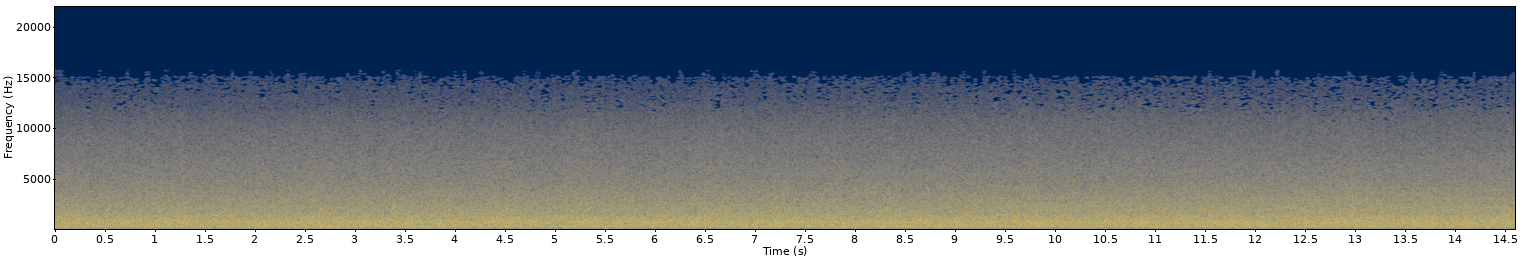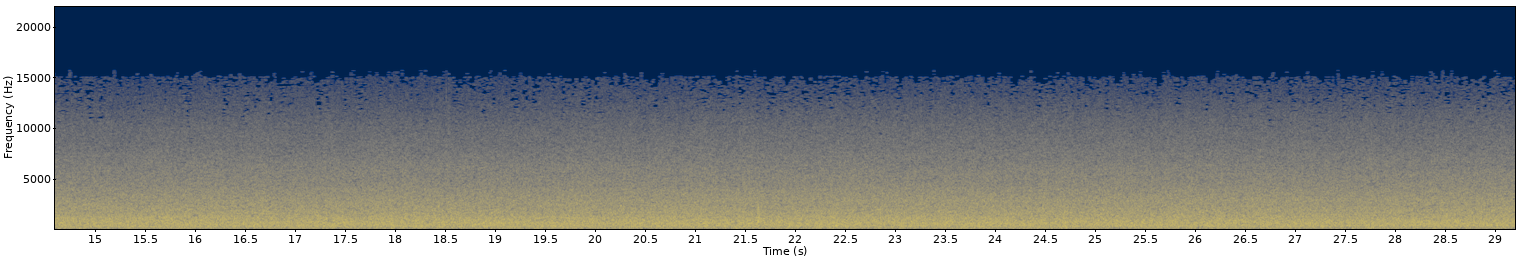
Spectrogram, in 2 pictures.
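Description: River water rushing, a steady even noise with no breaks.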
